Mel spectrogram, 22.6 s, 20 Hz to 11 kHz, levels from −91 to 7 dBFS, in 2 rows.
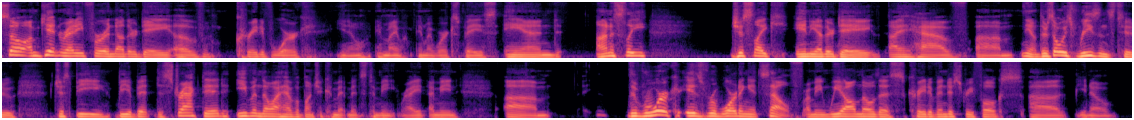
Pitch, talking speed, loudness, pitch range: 125 Hz, 185 wpm, -19 LUFS, 110-150 Hz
